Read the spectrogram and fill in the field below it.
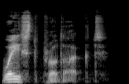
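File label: "waste product", British English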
